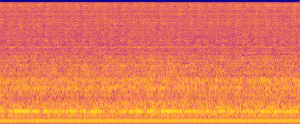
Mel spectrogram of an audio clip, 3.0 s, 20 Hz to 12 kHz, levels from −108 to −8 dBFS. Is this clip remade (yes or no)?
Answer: no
